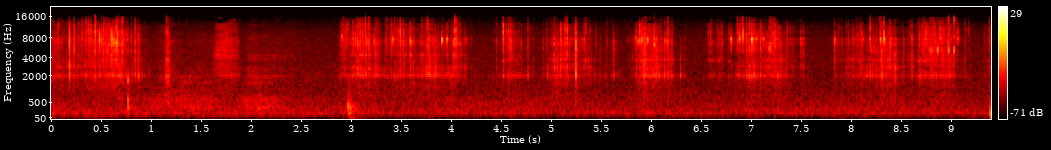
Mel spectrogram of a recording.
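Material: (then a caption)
Wood. A long hollow bamboo-like wooden rainstick with a weathered, bark-like surface and loose beads inside is held horizontally in both hands and tilted, with fingertips and long nails resting on and rubbing the outside. The beads give a soft, bright cascading rattle in repeated bursts separated by quiet pauses, with almost no low end.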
